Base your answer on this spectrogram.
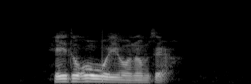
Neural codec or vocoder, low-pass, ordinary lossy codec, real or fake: none; 5.4 kHz; MP3, 32 kbps; real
